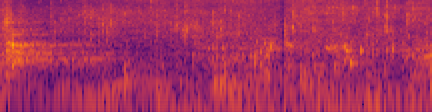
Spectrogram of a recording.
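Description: A kitchen tap runs steadily while used dishes are washed, a continuous close splashing stream of water with no talking.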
